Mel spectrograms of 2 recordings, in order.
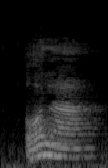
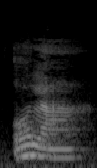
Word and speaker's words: hola: you would hear it anywhere you go to hola hola hola they don't spanish people don't pronounce the age so they didn't say hola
